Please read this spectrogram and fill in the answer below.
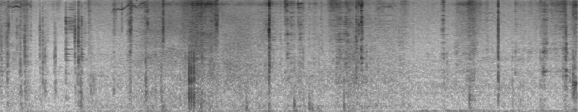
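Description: Wiring harness cables and plastic connectors being handled by hand: scattered light clicks, taps and rustles as the wires are looped and tucked into place, over a faint low hum.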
